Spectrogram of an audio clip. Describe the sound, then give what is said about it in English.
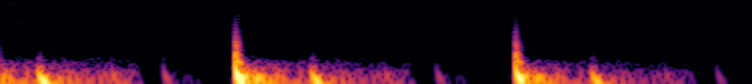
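A heartbeat-like sound closes out a song: deep, soft double thumps repeat in a slow, steady lub-dub rhythm, alone with no voices or music over them. “And it kind of ends with this kind of heartbeaty sound.”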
